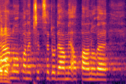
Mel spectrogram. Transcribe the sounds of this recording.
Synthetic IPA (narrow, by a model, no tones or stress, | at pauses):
aoːnopanɛpr̝̥ɛt̪sɛdo̞daːmɪʔapaːno̞vɛː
